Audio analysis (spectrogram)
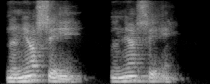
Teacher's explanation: the last vowel should be creaky, so it's nasal and creaky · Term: nasal creaky vowel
